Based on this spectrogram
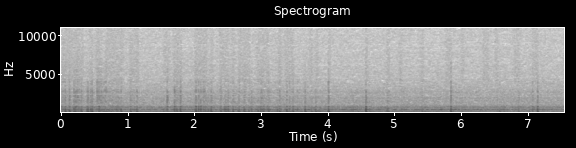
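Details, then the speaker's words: Graetz Polka 1113E German antique tube radio under oscilloscope signal tracing: sharp irregular pops, clicks and static over a steady low hum, with the voltage at the probed circuit point fluctuating; intermittent static, source not yet found. "So I'm hearing the pops and clicks and static in the radio, and I'm seeing the voltage at this point fluctuate. And I'm guessing you can hear that static and clicking too."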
